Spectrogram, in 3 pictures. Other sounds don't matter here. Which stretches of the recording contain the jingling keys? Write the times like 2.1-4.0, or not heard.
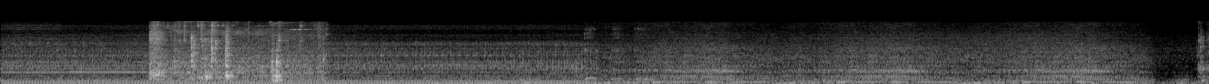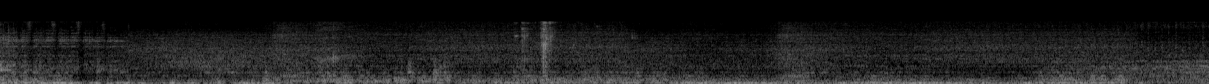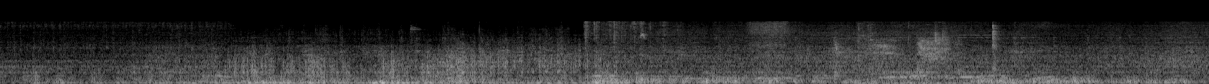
1.4-3.3, 17.2-18.1, 32.6-34.4.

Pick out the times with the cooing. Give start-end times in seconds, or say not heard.
26.2-34.6.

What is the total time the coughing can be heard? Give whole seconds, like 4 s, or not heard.
3 s.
